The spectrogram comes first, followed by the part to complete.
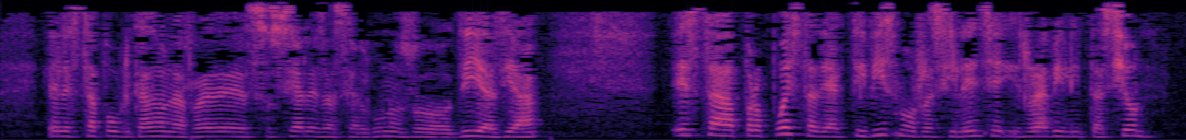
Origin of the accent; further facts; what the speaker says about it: Ecuador; que signifique una propuesta para mejorar nuestro nivel de vida como ecuatorianos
